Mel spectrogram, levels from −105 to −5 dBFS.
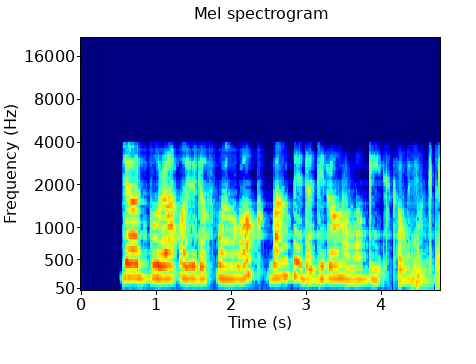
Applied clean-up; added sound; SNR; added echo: neural mask model DeepFilterNet 3.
